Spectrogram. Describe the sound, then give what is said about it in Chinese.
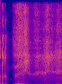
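A person imitates the snoring of a passenger sleeping next to the driver on a long-distance drive: a rough, breathy snort, a short gap, then a longer rasping inhale that rumbles low and hisses across the top, fairly loud and without any speech. “下面一个就是说，我们在开长途行驶过程当中啊，就是旁边一人， 然后不会开车，上来就呼呼大睡， 嗯 还打着呼噜。”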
